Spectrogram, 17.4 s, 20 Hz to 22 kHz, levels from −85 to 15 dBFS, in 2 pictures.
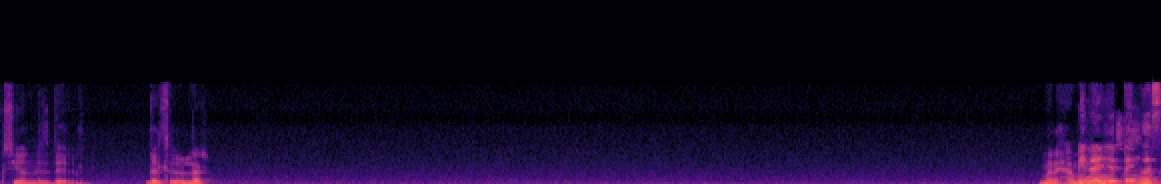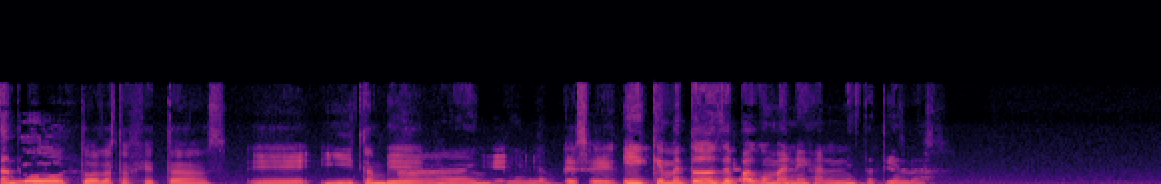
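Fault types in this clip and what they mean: Speech suppressed in double talk: the speech repeatedly dips by up to about 30 dB in pieces, likely an echo canceller ducking overlapping talk, unlike random dropouts.
Echo leak: a delayed copy of the speech returns 270 ms late, about 15 to 30 dB down, likely uncancelled loudspeaker pickup; it adds sound rather than removing it.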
